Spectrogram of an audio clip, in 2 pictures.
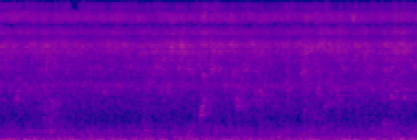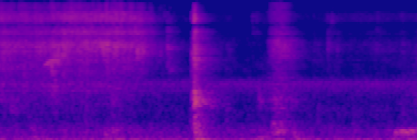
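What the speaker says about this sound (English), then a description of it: "let me go wash my hands real quick" Water from a tap running steadily into a sink while hands are washed, a faint continuous hiss with a soft clunk and splashing near the end.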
